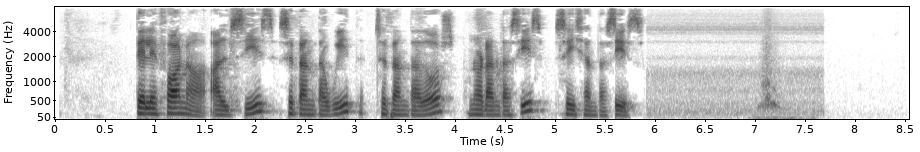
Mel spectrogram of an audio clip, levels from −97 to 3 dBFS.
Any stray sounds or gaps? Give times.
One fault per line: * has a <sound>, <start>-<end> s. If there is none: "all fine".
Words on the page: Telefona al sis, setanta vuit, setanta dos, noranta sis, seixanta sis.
* has a whoosh, 6.9-7.6 s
